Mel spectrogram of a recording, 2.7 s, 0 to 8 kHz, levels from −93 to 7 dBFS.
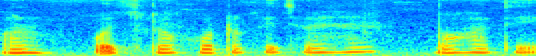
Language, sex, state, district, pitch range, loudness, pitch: Hindi, female, Goa, North and South Goa, 195-215 Hz, -20 LUFS, 195 Hz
